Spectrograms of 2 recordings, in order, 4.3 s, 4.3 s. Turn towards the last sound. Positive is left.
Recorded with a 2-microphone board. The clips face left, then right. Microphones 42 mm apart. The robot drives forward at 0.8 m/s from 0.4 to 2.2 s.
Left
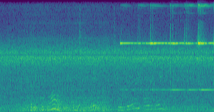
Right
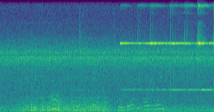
turn(degrees=15)  # may be behind; listen again after turning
